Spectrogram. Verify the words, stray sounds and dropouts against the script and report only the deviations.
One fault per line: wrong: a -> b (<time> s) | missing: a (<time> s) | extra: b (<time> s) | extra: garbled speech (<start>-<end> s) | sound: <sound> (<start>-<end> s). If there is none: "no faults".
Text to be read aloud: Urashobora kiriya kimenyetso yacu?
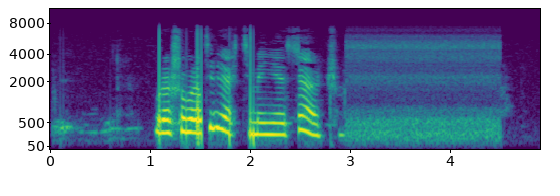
no faults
